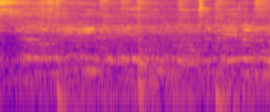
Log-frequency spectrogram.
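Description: Live rock band: a man singing lead over electric guitar, bass guitar and a steady drum beat.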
